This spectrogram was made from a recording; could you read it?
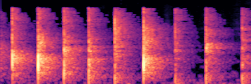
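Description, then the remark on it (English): A slow, steady golf clap: about nine single hand claps spaced evenly a quarter-second apart, crisp but moderate in volume, with no voices. “But right now, sir, I am a golf clap.”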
